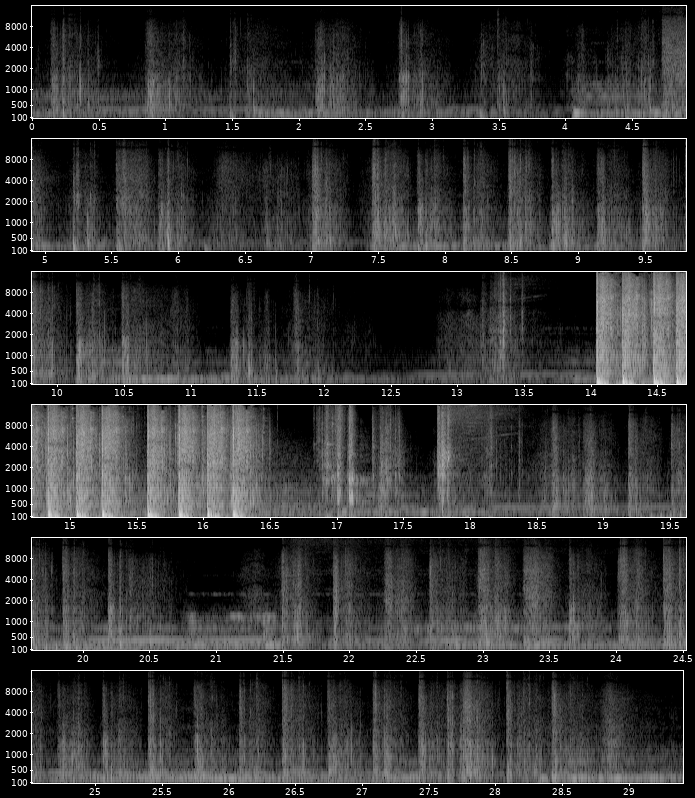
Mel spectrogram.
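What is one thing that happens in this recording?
Footsteps crunch steadily on sandy ground.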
